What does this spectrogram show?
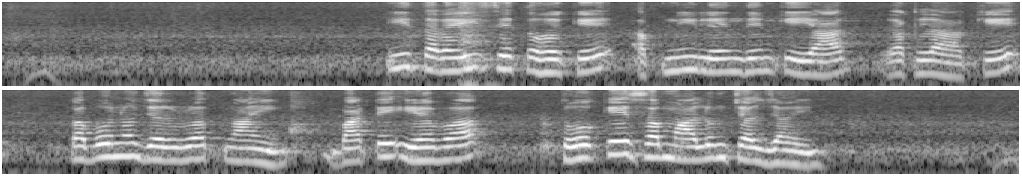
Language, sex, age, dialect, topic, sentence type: Bhojpuri, female, 51-55, Northern, banking, statement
